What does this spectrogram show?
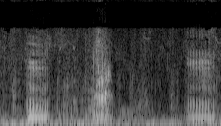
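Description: Tiger calling: a short pitched growl under a second in, a harsher, rasping call about two seconds in, and another pitched growl near the end.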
